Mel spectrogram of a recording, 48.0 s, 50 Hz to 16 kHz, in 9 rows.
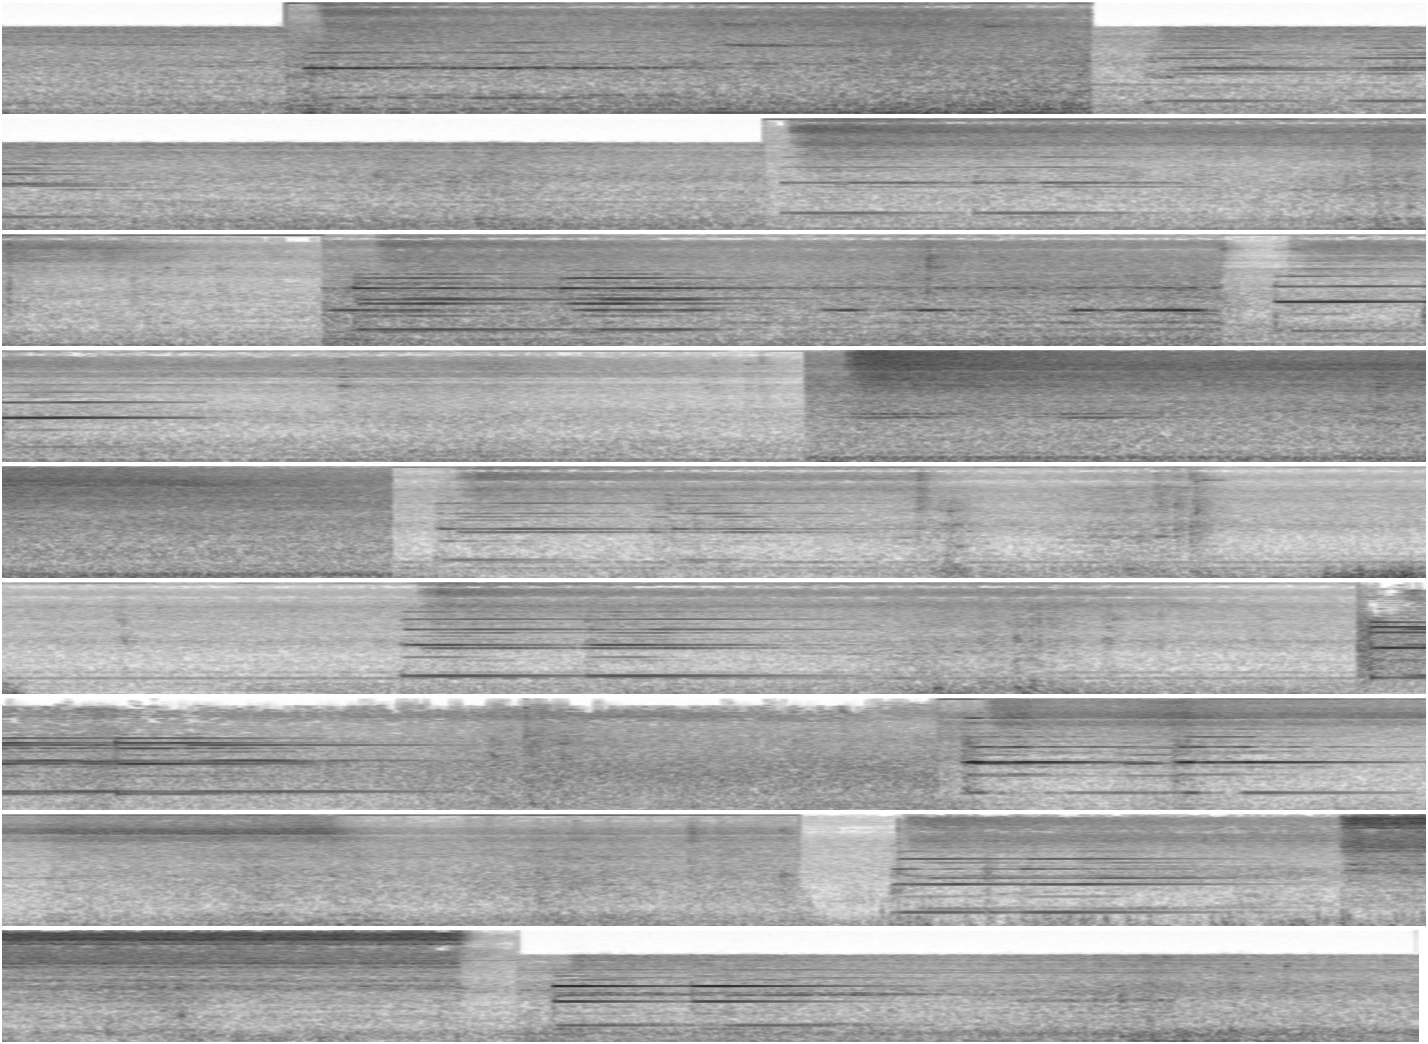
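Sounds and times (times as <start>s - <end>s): train motors and rail noise: 0.0s - 48.0s
train door chimes: 1.1s - 5.6s, 8.3s - 10.7s, 11.9s - 16.9s, 23.0s - 25.0s, 28.2s - 30.8s, 31.8s - 34.2s, 35.6s - 37.5s, 40.7s - 42.3s.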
